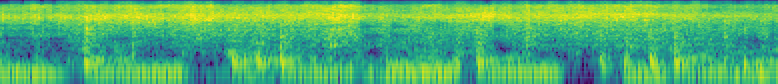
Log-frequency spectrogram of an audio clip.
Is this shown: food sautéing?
yes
